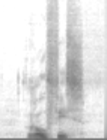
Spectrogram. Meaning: predatory fish
- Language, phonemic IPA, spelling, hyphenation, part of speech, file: Dutch, /ˈroː.fɪs/, roofvis, roof‧vis, noun, Nl-roofvis.ogg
